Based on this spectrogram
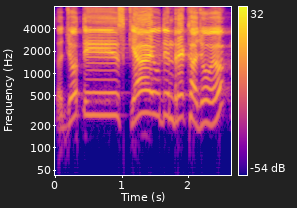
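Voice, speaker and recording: Man, stand-up comedian, bright tense voice, punchy joke-telling, asides to the crowd. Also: very high voice, normal speed, vocal fry. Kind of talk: live stand-up storytelling. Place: live stage show. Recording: echoey hall reverb.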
